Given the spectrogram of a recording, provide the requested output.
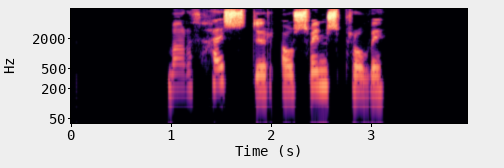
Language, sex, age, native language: Icelandic, female, 30-39, Icelandic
